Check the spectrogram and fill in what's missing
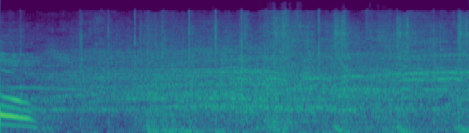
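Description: A crowd cheers and shouts in a large echoing space at a Free Fire mobile esports finals, a steady roar of many voices with scattered thumps, after a brief whistle-like tone.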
